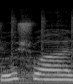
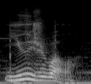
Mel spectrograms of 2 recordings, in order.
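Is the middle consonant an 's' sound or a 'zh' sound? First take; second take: s; zh. First: The middle consonant is a plain 's' sound. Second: The middle consonant is a 'zh' sound. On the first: The speaker calls it wrong. "But it's not correct" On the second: The speaker calls it right. "Yung S gagawin nating parang letter Z. Z and then letter H"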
